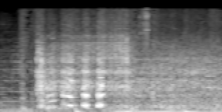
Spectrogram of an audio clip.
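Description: Car engine-start sound effect: a few quick stuttering pulses about half a second in, then the engine running steadily.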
